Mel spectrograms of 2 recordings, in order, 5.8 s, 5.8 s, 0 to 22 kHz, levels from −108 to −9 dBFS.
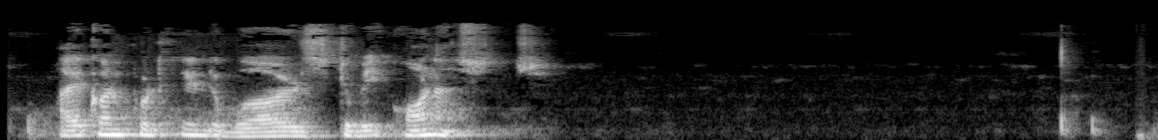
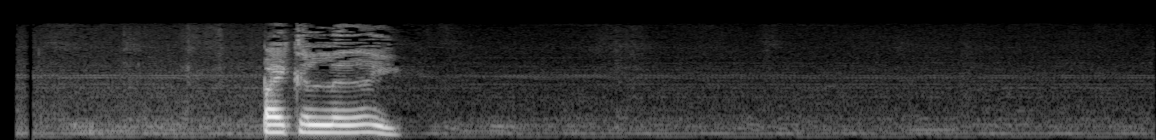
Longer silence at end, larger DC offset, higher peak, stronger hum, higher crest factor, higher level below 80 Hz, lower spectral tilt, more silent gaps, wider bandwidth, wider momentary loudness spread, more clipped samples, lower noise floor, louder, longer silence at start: second, 0.3 s vs 3.8 s; neither; about the same, -4 dBFS vs -6 dBFS; neither; second, 18 dB vs 24 dB; first, -56 dBFS vs -84 dBFS; first, -8 dB/octave vs -5.5 dB/octave; neither; about the same, 10.5 kHz vs 11 kHz; first, 19 LU vs 12 LU; neither; first, -83 dBFS vs -67 dBFS; first, -18 LUFS vs -23 LUFS; second, 0.15 s vs 1.3 s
